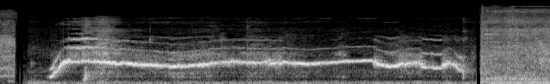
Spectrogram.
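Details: A kitten crying gives one long, drawn-out, wailing meow lasting about four seconds, sliding up at the start, holding a steady tone that wavers slightly, then dropping away at the end, followed by an abrupt burst of harsh noise.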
